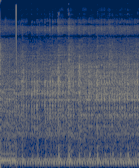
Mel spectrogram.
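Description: A Suzuki motorcycle ridden along a trail, its engine holding a steady throbbing drone with a fast regular pulse, close and loud throughout, no voices.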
